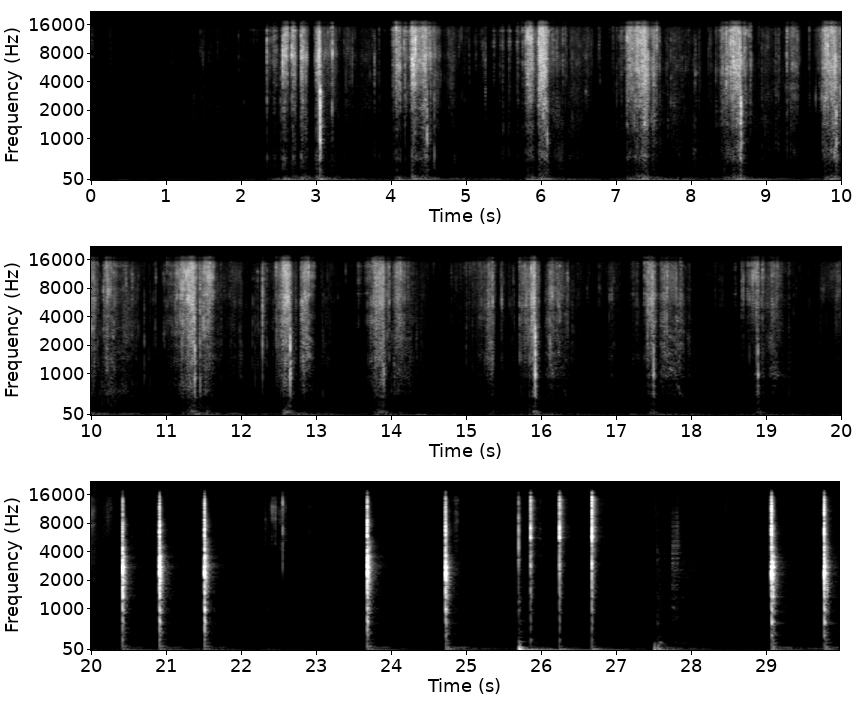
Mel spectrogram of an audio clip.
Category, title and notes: Sound effects > Objects / House appliances
cutting lettuce
Me cutting some romaine heart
